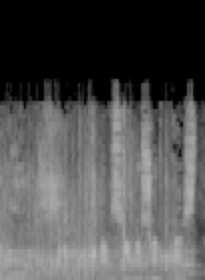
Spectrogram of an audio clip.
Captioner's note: some Applause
